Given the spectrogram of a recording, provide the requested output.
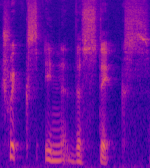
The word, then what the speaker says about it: Trix in the Stix: for children entertainers and it's called tricks in the sticks and it's spelt t-r-i-x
